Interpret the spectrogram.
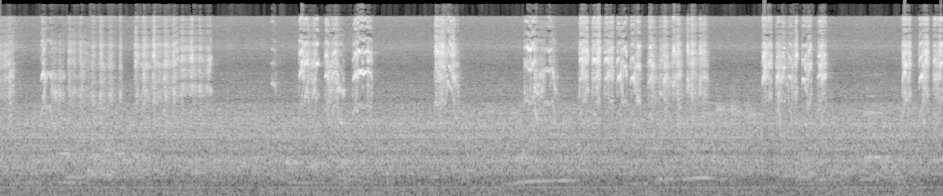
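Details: Sogon (sunbird) ngleper song used as a lure to set off singing. Repeated bursts of fast, high, rattling trills, each about half a second long, alternate with brief gaps over faint steady hiss.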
